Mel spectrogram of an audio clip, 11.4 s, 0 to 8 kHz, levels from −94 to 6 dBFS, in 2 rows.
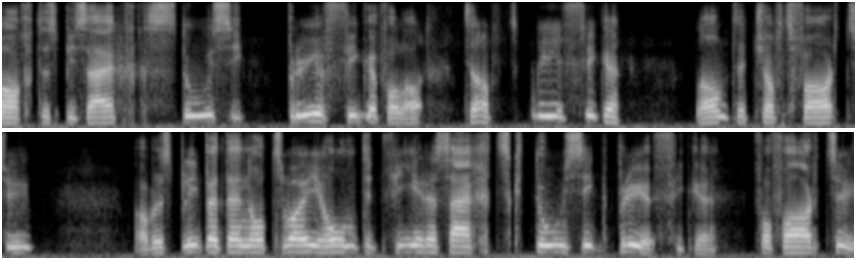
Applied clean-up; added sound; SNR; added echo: neural diffusion model UNIVERSE++.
